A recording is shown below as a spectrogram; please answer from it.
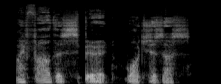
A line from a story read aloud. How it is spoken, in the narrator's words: murmured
